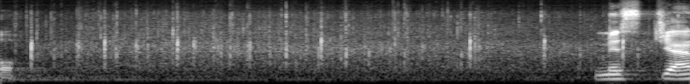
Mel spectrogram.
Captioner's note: audience applauding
